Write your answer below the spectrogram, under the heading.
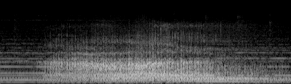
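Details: Tiger; roar; asserting dominance and communicating with potential mates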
